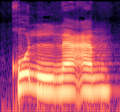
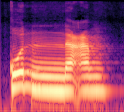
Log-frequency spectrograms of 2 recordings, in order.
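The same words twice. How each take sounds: No difference in how they are said.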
